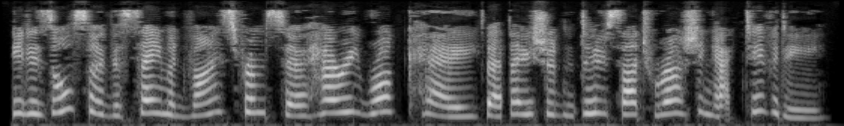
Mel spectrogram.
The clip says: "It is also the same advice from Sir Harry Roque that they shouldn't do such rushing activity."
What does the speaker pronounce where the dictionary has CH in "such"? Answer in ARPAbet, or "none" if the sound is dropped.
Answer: CH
